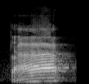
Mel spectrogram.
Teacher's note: জিহ্বার আগা উপরের দাঁতের গোড়ায় ভিতর দিয়ে লাগবে, মুখ খুলে দিবে, এক আলিফ পরিমাণ লম্বা হবে।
